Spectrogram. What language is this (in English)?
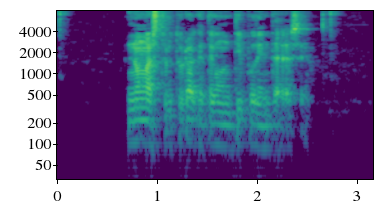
Galician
